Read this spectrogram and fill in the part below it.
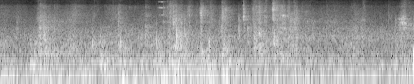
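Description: Footsteps crunch on rubble and debris.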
